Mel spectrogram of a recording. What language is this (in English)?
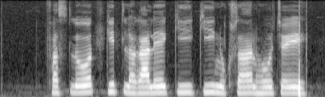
Magahi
